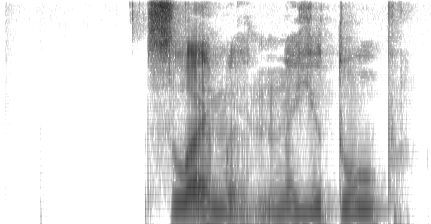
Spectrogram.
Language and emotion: Russian, sad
